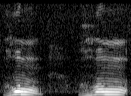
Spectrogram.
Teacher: हम तुम कुम उर्दू का नहीं इस्तेमाल करेंगे, हु की साउंड गोलाई देनी हमने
